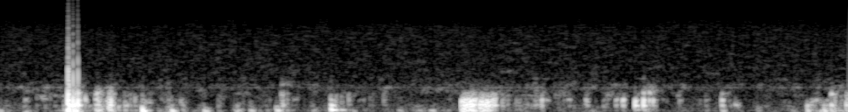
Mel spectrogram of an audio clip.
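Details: Stethoscope auscultation of a fit adult male's abdomen: irregular gurgles and squelches with a few louder bursts over a quiet background; normal active bowel sounds, stomach growling.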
